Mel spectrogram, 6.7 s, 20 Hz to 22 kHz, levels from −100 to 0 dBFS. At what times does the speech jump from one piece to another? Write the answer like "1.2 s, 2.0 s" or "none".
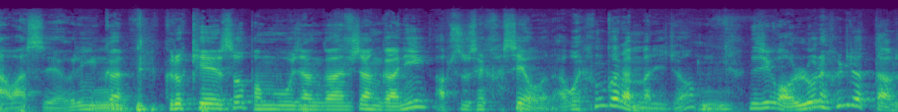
2.6 s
